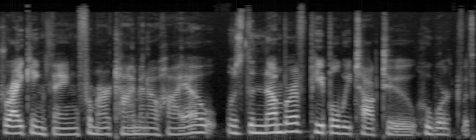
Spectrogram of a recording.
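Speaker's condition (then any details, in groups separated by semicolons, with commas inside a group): No condition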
